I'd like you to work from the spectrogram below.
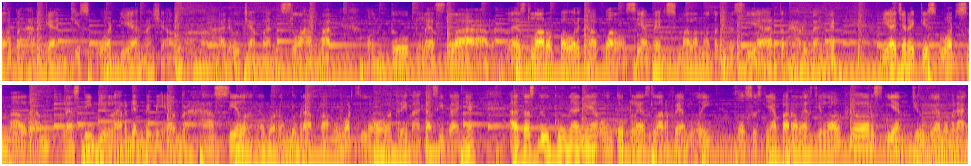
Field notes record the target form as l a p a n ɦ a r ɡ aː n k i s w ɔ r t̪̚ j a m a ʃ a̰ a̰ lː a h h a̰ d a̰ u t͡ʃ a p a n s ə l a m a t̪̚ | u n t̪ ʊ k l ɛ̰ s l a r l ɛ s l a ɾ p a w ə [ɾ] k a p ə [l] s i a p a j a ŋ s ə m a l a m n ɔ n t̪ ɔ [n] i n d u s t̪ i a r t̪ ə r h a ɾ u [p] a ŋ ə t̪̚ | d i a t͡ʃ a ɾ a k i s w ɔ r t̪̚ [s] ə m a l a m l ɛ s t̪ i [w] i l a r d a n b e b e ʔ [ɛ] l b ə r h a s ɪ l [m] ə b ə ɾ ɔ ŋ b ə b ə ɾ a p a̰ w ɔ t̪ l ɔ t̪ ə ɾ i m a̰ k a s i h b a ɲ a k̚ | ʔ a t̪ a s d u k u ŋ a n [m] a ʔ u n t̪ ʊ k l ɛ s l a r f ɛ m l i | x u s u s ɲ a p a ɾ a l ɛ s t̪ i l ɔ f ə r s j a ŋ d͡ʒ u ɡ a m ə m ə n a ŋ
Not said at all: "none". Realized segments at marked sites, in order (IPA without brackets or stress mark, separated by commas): r, l, n, b, s, b, ɛ, ŋ, ɲ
